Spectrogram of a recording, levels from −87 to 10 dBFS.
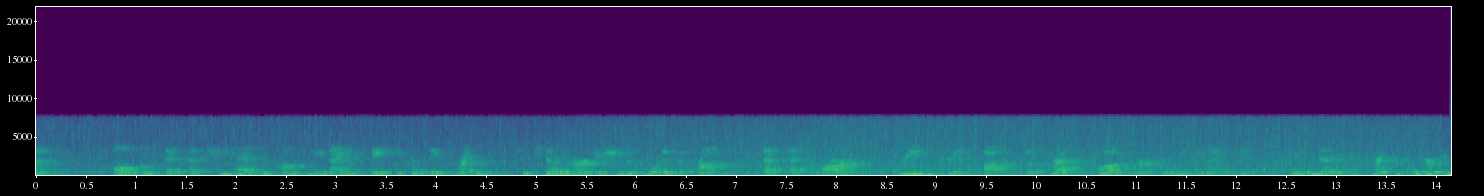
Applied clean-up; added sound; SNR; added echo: none; Stream; 8 dB; reverberation time 0.7 s.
